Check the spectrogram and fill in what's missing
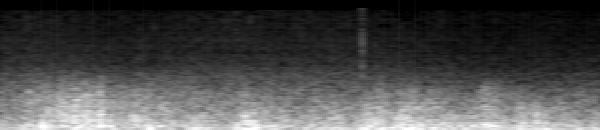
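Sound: thunder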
